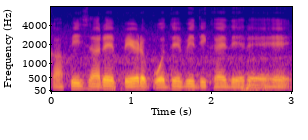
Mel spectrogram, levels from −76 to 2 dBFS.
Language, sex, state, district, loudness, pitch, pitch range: Hindi, male, Gujarat, Gandhinagar, -16 LUFS, 85 Hz, 80-95 Hz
